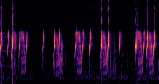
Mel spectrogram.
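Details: Common quail calling in quick bursts of three short, bright notes, each triplet about half a second long and repeated four times within a few seconds, with a few faint clicks between the phrases and otherwise quiet surroundings.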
